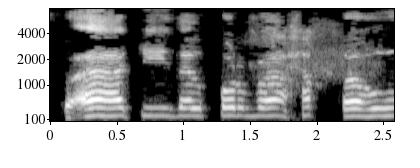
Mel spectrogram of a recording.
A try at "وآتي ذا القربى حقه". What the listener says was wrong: لا لا لا لا لا لا لا، هي كسرة تاء مثنى فوقانية مكسورة، فلا تشبعها لتصل إلى الياء. وآتي ذا، وآتي ذا، وآتي ذا. لا لا لا لا لا لا، الركنة دي مش عايزينها، مش وآتي، لا، وآتي ذا، وآتي ذا.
